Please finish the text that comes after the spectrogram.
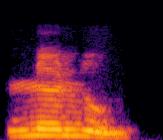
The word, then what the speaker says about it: loup: Y lettre P muette, tenemos beaucoup, mucho, trop, demasiado, o también tenemos le loup, el lobo, ok.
